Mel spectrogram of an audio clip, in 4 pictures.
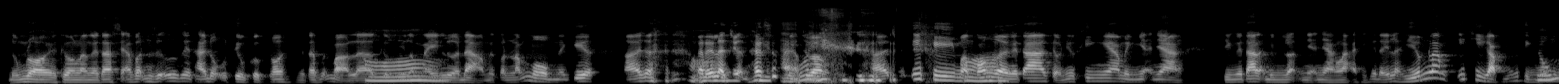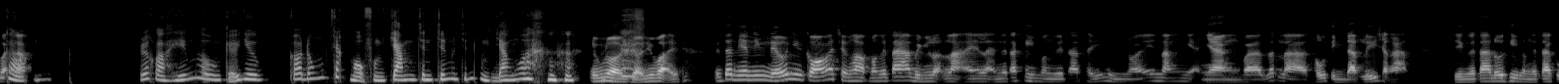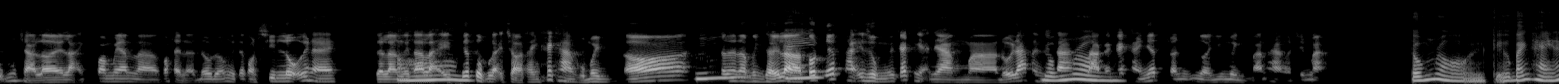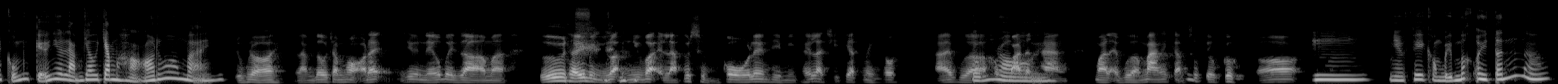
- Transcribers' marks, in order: chuckle; tapping; laughing while speaking: "vậy"; chuckle; chuckle; laugh; in English: "comment"; other background noise; chuckle
- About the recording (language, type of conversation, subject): Vietnamese, podcast, Hãy kể một lần bạn đã xử lý bình luận tiêu cực trên mạng như thế nào?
